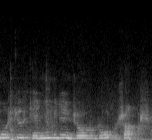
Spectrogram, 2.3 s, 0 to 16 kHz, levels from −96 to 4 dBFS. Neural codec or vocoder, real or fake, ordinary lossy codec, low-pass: none; real; AAC, 96 kbps; 14.4 kHz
